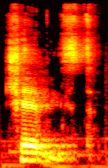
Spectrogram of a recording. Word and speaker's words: cellist: Então eu tenho aqui, a pronúncia dessa palavra é cellist, porque você play the cello, então se você tem um instrumento cello, a pessoa é o cellist, tá?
